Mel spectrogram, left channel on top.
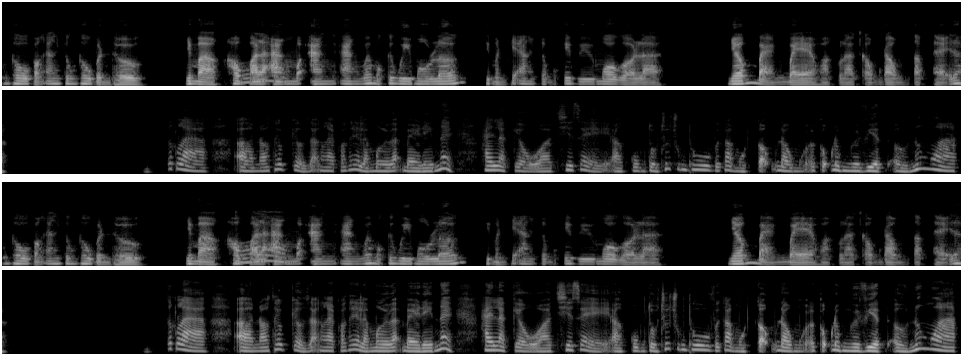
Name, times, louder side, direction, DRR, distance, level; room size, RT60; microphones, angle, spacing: voice 1, 0.0-1.4 1.8-6.6 7.3-9.0 9.3-9.6, left 3 dB, 30° left, 0.6 m, -30 dB
voice 2, 2.3-2.9 11.2-19.1, right 4 dB, 55° right, 0.6 m, -32 dB
3.5 x 2.3 x 3.9 m
head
